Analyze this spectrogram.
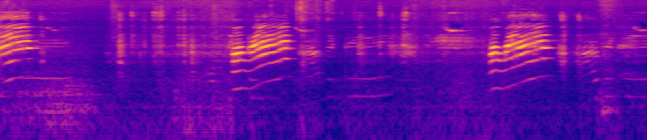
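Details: Ringneck green parrot kept as a pet, talking: several loud harmonic, sweeping utterances come in bursts, spaced a few seconds apart, between quieter room sounds and short faint notes.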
